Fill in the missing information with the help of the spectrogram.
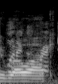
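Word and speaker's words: Roäc: So the A over the A in Roach has the two dots. – Yes. Yes. So that means it is definitively Roach, two syllables.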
